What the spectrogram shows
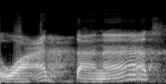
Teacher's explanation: dal ketemu dengan ta. Nah, ini langsung diidgamkan nggih. Nah, langsung suaranya itu bunyinya ta yang bertasydid nggih.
